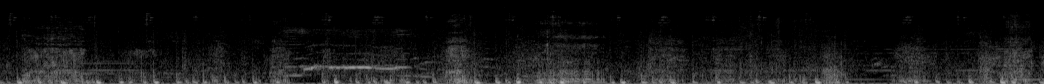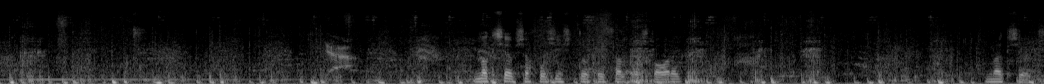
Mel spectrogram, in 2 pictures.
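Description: A horse's hooves crunch steadily through snow.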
